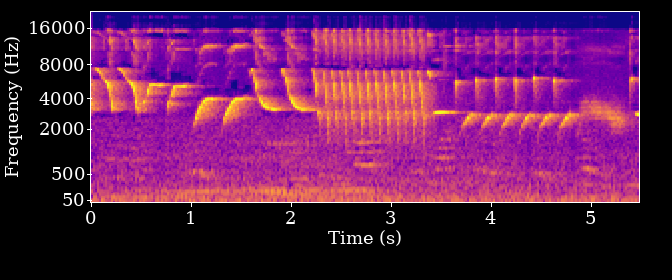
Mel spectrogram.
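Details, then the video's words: Male canary in full loud song, used as a lure to get other canaries singing, mixing sweeping downward whistles, a dense buzzy trill and rapid repeated lower chirps. "Burung kenari jantan gacor pancingan kenari macet auto bunyi"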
